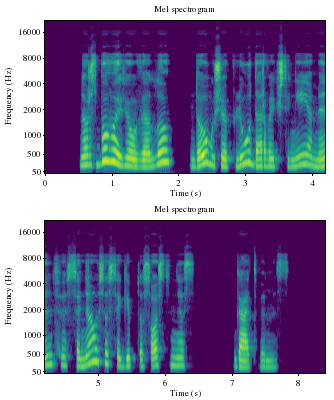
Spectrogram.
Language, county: Lithuanian, Šiauliai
